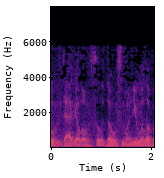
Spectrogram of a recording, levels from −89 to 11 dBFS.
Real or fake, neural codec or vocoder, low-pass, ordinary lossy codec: fake; codec, 16 kHz, 1 kbps, X-Codec, WavLM features, trained on Multilingual LibriSpeech; 7.2 kHz; MP3, 24 kbps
